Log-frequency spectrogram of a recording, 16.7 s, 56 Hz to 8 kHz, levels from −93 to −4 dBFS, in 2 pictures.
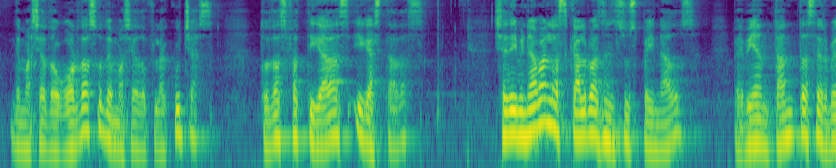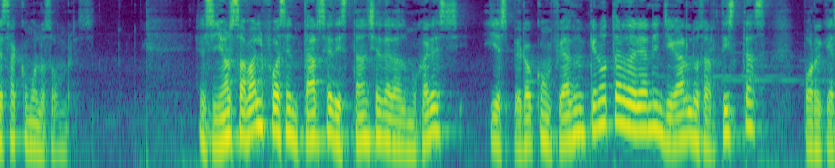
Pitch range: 115-160 Hz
